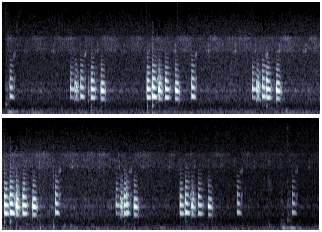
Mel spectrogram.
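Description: A chorus of banjo frogs trading short single-note calls, clustered in quick bursts that answer one another every second or so, over a steady high-pitched insect-like hum.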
